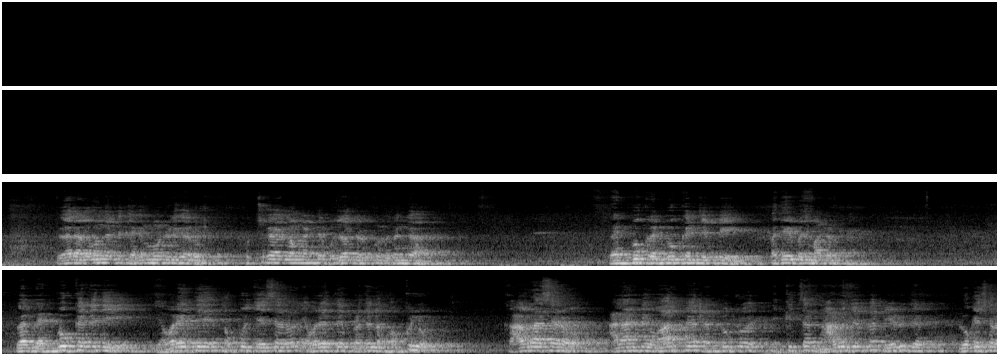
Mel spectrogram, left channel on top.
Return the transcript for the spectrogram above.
ఇవాళ ఎలా ఉందంటే జగన్మోహన్ రెడ్డి గారు పుచ్చకాయ దొంగ అంటే భుజాలు తడుకునే విధంగా రెడ్ బుక్ అని చెప్పి పదే మాట్లాడుతున్నారు. ఇవాళ రెడ్ బుక్ అనేది ఎవరైతే తప్పులు చేశారో, ఎవరైతే ప్రజల హక్కులు కాలు రాశారో అలాంటి వాళ్ళ పేరు రెడ్ బుక్లో ఎక్కించారు. నాడు చెప్పారు, నేడు లోకేష్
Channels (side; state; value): left; silent; digital silence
